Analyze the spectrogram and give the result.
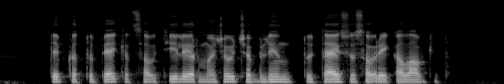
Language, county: Lithuanian, Vilnius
